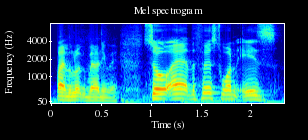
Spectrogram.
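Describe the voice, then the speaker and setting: A man's voice: fairly high pitch, lively intonation, fast, soft background music. A man, a panelist in a casual chat, dry and sardonic.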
